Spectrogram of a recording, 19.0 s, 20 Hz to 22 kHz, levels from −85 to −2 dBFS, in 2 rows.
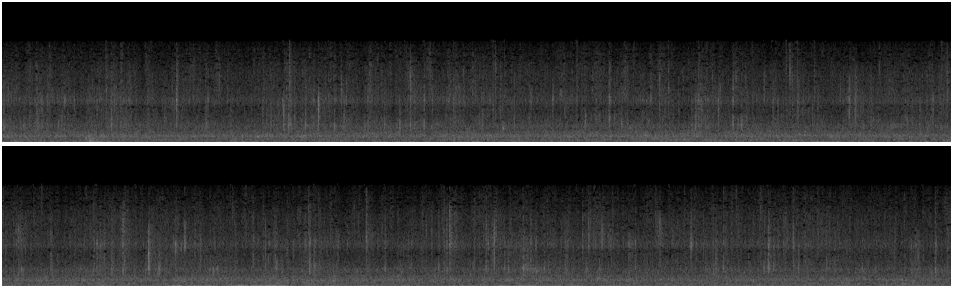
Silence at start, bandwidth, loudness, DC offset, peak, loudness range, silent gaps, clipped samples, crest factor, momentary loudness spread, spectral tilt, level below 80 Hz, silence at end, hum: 0 s; 16 kHz; -45 LUFS; under 0.1%; -20 dBFS; 1 LU; none; under 0.1%; 20 dB; 2 LU; -1.5 dB/octave; -50 dBFS; 0 s; none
